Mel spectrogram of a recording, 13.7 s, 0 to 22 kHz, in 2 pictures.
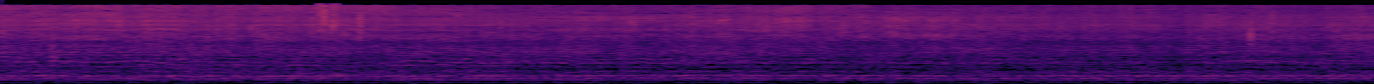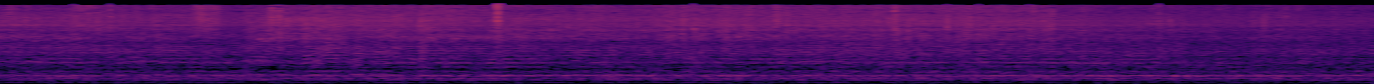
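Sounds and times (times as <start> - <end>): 
honey bee colony buzzing on the Adriatic coast: 0.1 - 13.7.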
